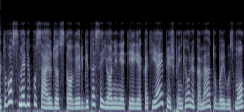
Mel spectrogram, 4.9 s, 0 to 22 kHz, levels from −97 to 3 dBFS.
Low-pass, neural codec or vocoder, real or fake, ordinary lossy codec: 7.2 kHz; codec, 16 kHz, 8 kbps, FunCodec, trained on LibriTTS, 25 frames a second; fake; Opus, 24 kbps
